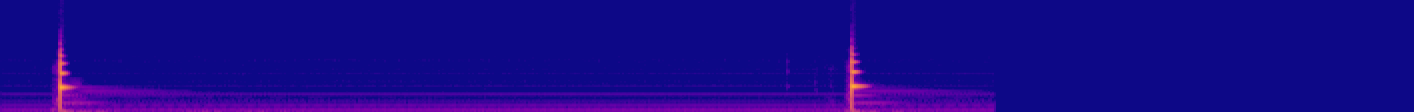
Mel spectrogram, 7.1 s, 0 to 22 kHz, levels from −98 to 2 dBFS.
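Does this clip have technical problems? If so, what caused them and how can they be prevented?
Yes. From 4.97 to 7.07 s the music's fade-out turns gritty. This is truncation distortion on a fade: no dither, with steps that suggest a 10-bit stage. Keep the fade at higher resolution and apply dither before reducing bit depth.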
